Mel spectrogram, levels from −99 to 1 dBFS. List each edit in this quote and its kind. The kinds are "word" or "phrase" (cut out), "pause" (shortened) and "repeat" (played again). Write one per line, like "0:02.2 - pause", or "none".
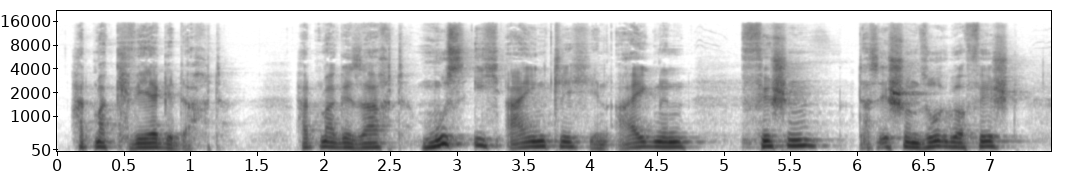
0:05.1 - word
